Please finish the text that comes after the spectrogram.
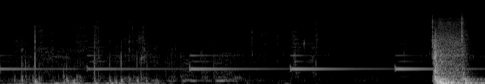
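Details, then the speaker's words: Ford Thunderbird driver's side power window after replacing worn window motor assembly bushings with Supercoupe Performance kit and regreasing: smooth even motor hum in short runs, each ending in solid thunk; fast, working properly. "Nice. That's a fast window. Perfect."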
